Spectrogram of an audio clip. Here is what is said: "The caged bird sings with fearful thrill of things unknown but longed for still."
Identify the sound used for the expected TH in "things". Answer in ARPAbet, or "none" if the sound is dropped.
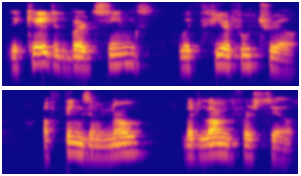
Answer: TH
